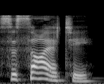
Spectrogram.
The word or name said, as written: society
